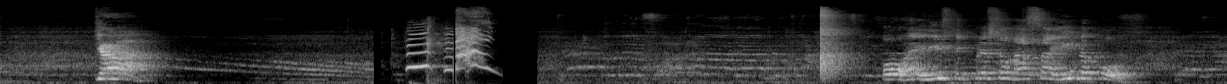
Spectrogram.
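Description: A man's wordless celebratory yelling: a long falling cry, then a rising whoop. The sound drops out briefly near the middle. About eight seconds in comes a single sharp slap, followed by more voices.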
